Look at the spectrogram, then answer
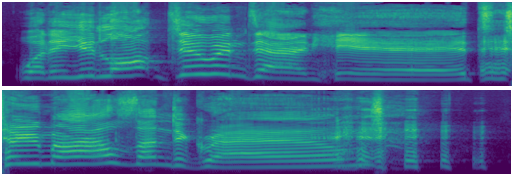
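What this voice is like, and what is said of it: Put-on Australian-sounding accent. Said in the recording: “That's maybe Australian.”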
